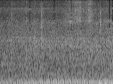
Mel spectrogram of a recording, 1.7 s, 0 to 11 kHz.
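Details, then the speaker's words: 2009 Mitsubishi Fuso FE145 diesel after replacing three EGT sensors, differential and exhaust pressure sensors: forced DPF regeneration, rpm rising to a raised steady idle to heat upstream exhaust toward about 900°F; deep even drone, no knocks. "you can hear uh if you can't hear but the rpms are increasing so it's gonna do its thing it's gonna basically increase the upstream temperature"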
